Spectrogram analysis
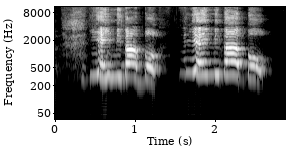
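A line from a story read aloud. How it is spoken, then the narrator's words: Piercing shriek. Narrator (Italian): Pinocchio cacciò un urlo acutissimo gridando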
